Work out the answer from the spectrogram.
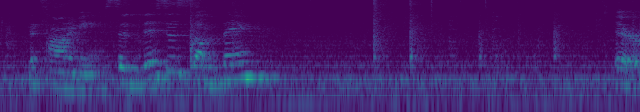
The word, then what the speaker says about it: metonymy: Metonymy. Yeah, you're exactly right. Metonymy.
